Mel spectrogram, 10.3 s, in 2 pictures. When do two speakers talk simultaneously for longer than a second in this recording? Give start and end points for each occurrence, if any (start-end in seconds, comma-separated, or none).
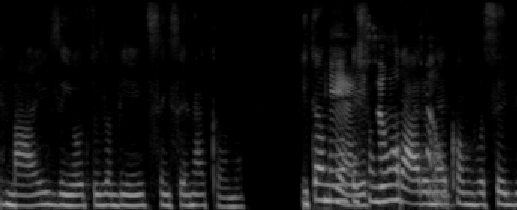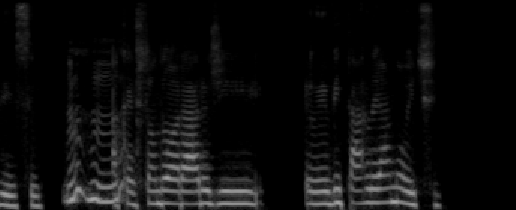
3.3-4.5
